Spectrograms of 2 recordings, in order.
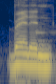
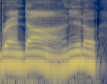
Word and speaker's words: Brandin: Y'all let me know if you know of anybody outside of Brandin Cooks that spelled his name with the I instead of the O. Brandin. Not Brandon, Oh, how many people mispronounce his name?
